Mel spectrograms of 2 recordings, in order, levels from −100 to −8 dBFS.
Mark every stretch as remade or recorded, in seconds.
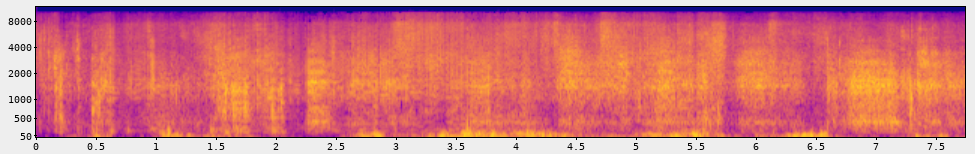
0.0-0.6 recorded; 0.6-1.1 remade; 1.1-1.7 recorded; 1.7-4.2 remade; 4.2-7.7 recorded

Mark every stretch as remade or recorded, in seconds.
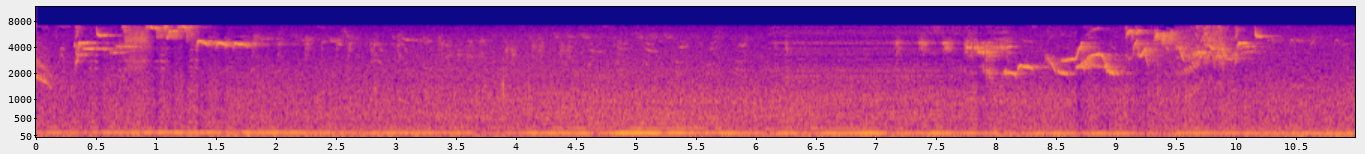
0.0-6.1 recorded; 6.1-8.1 remade; 8.1-11.0 recorded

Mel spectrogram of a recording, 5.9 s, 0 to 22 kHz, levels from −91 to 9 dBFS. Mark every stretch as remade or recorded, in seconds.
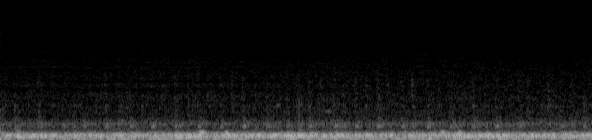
0.0-2.8 remade; 2.8-5.9 recorded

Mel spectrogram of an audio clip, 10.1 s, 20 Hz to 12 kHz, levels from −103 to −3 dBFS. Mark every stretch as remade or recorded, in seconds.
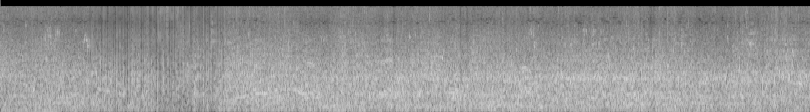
0.0-1.1 recorded; 1.1-2.8 remade; 2.8-10.1 recorded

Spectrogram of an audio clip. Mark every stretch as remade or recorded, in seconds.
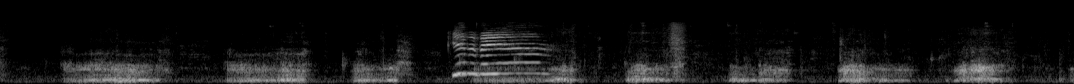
0.0-5.1 recorded; 5.1-7.1 remade; 7.1-10.7 recorded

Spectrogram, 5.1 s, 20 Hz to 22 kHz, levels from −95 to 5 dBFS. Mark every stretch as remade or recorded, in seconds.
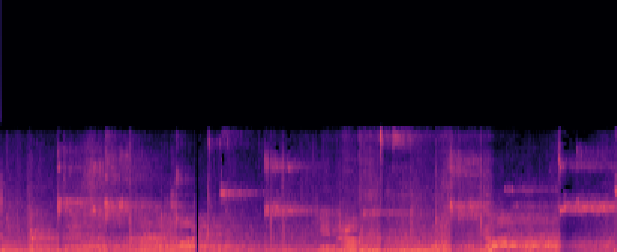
0.0-2.7 recorded; 2.7-4.2 remade; 4.2-5.1 recorded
